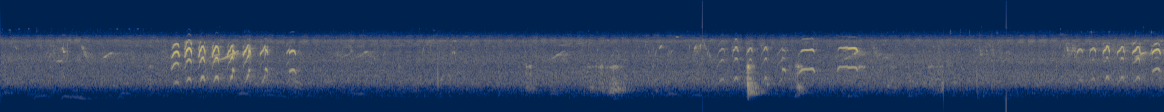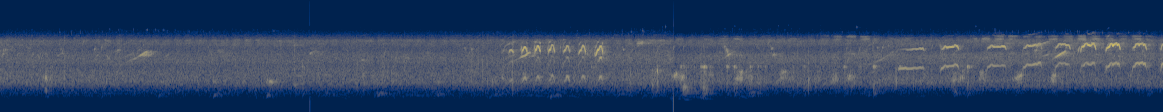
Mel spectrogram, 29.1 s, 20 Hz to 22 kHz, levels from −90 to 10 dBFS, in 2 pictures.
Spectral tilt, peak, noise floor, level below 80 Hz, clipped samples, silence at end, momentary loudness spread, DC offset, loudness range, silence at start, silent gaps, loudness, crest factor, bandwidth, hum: 7 dB/octave; -2 dBFS; -43 dBFS; under -90 dBFS; under 0.1%; 0 s; 26 LU; under 0.1%; 22 LU; 0 s; none; -17 LUFS; 22 dB; 8 kHz; none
